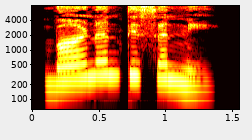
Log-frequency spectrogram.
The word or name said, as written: ಬಾಣಂತಿಸನ್ನಿ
